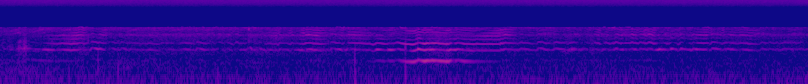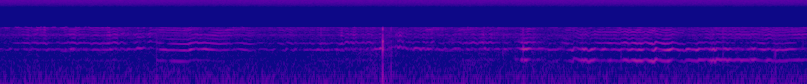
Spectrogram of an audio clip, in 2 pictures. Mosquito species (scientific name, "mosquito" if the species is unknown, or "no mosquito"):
mosquito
